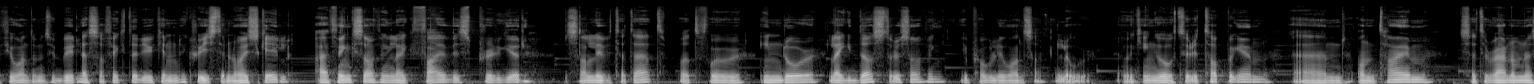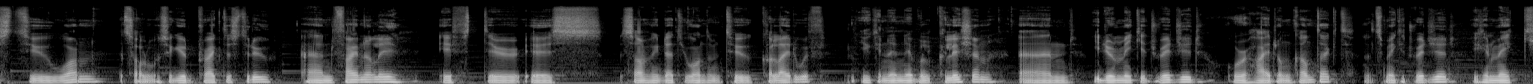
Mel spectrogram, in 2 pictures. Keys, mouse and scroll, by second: 3.6 click, 4.3 5, 4.5 Return, 15.5 click, 18.0 scroll, 22.1 click, 25.3 click, 28.5 click, 29.6 scroll.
